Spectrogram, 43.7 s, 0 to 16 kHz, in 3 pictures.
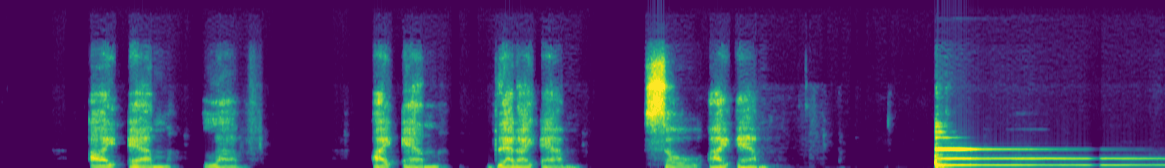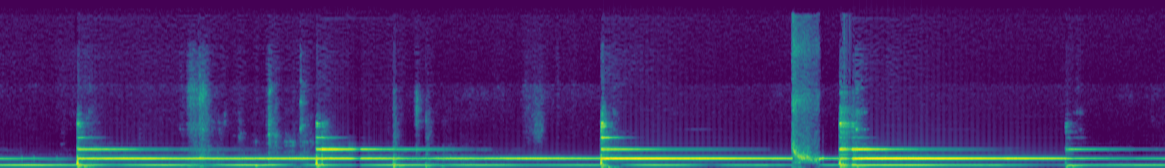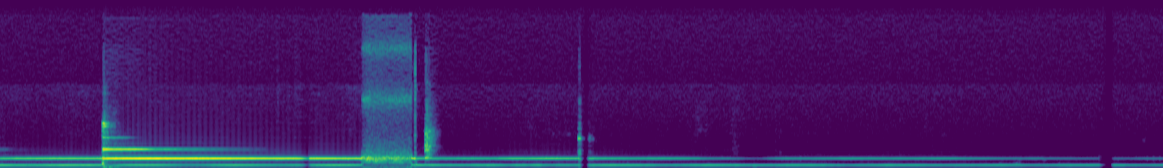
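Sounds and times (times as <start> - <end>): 
speech: 1.1 - 3.3, 4.7 - 7.3, 8.1 - 9.7
chakra singing bowl ringing: 11.7 - 33.7, 34.3 - 42.5.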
